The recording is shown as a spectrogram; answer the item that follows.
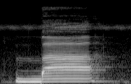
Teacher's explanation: जैसे बा, और मुंह को खोलेंगे, बा मुंह को खोल कर मतलब कि अदा करना इसको, बा दब कर, बा दबाना भी नहीं आवाज़ को, हमें बिल्कुल खोल के आवाज़ को मतलब कि निकालना है, ठीक है। जैसे बा अदा होता है दोनों होठों के तर हिस्से से, तो ये ऊपर के होठे, ये नीचे के होठे, इनका जो तर हिस्सा है यानी गीला, जो मतलब कि आमतौर पर गीला रहता है ज़बान से या थूक से, तो उसे हमें उन दोनों होठों को मिलाना है और उनको खोलना है, बा, ठीक है।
